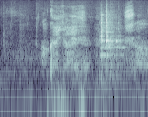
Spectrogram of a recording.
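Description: A man whispering breathily close to the microphone, loudest near the end.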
